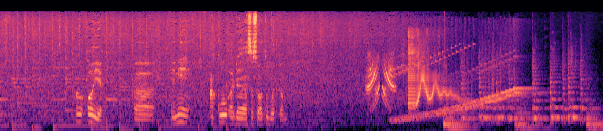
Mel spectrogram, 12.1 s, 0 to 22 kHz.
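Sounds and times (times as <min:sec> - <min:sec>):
springy boing sound effects: 0:07.3 - 0:10.6.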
